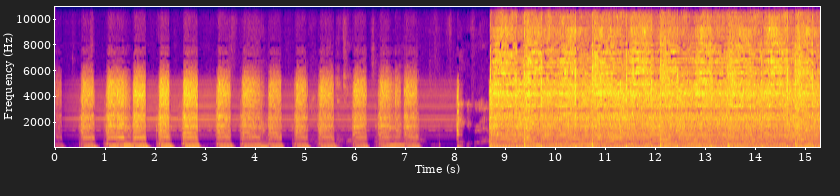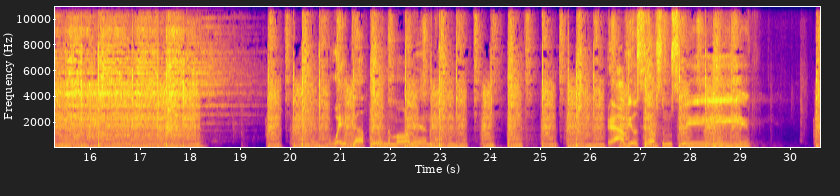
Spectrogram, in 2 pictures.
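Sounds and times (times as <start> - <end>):
distorted rock guitar chugging in staccato bursts: 0.0 - 29.2
full rock band playing: 8.7 - 18.4, 19.5 - 29.1
speech: 26.8 - 29.0.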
